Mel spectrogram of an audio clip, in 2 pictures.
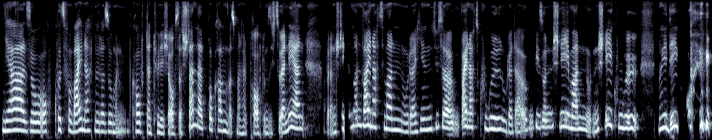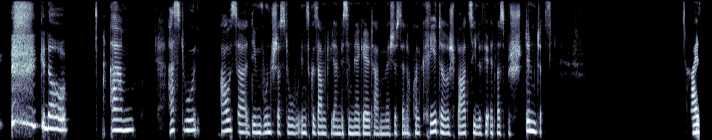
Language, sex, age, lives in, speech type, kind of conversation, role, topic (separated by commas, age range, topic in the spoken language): German, female, 30-34, Germany, conversation, advice, advisor, Wie kann ich mit der Angst umgehen, beim Sparen etwas zu verpassen?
